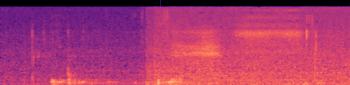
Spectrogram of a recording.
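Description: Close-miked breathing and low knocks at a live radio microphone: a few low bumps about half a second in, then a long breathy hiss from about two seconds in.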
